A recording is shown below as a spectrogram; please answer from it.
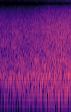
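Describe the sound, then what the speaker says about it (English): Waves smash against a rocky coast, a loud continuous roar of surf with wind buffeting, no voices. "You can see how the waves are absolutely smashing against it"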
